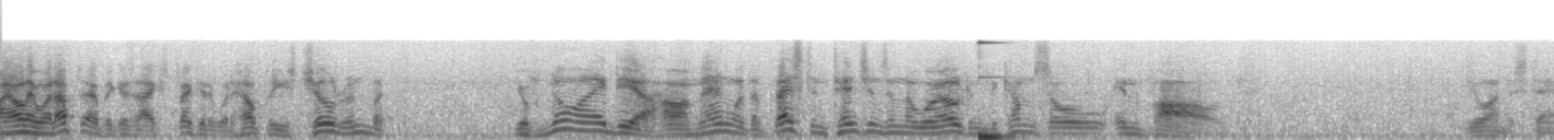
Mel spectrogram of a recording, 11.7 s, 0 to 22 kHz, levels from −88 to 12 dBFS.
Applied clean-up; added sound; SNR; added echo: none; Marimba, xylophone / Wood; -5 dB; none.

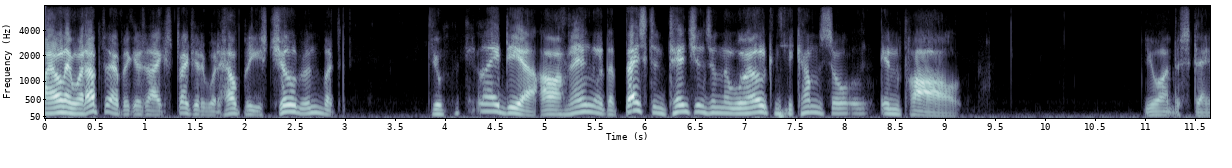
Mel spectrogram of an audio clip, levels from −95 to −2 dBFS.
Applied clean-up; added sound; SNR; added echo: neural diffusion model UNIVERSE++.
